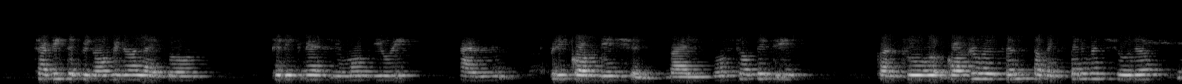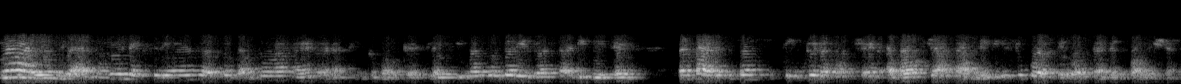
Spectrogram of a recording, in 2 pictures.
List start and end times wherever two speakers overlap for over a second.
11.8-13.0

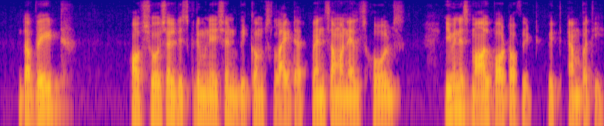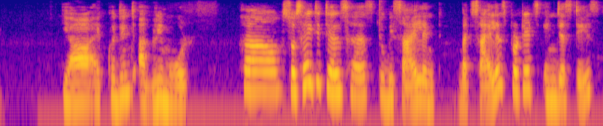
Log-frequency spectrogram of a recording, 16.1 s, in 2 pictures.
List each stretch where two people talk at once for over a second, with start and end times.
none

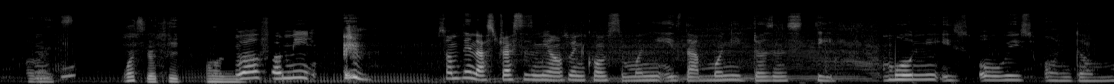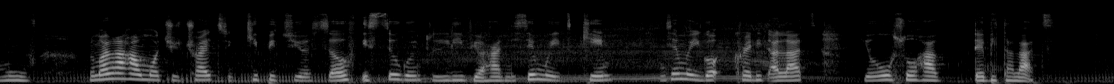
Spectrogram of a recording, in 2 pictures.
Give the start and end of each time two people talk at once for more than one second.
none

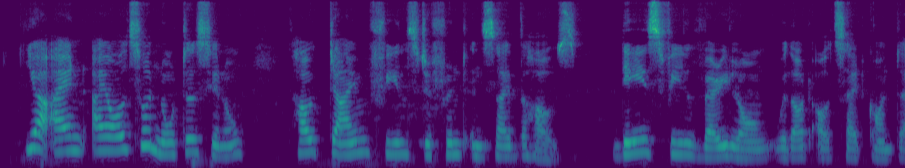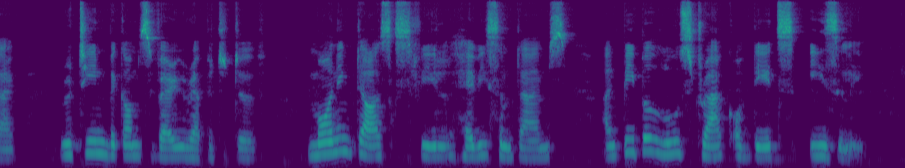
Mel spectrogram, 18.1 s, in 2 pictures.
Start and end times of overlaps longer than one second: none

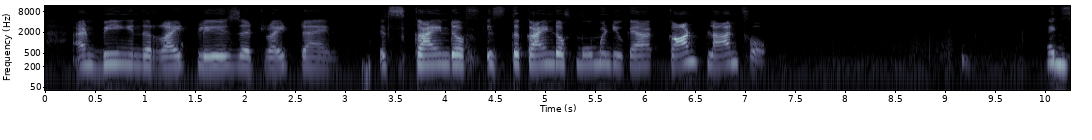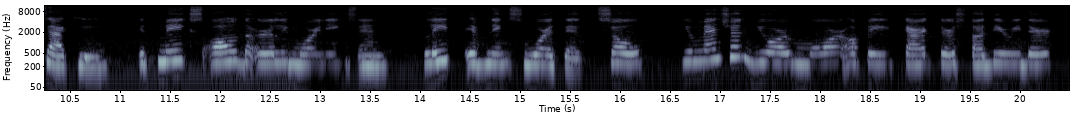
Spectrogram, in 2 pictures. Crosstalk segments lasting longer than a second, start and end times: none

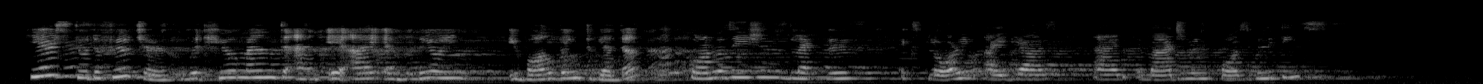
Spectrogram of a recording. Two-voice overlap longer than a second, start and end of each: none

